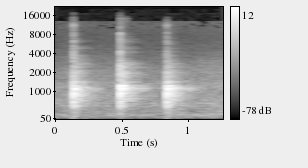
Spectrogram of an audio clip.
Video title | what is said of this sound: The Great Guitar Build Off 2022 Part 32 - It Looks Like A Guitar Again! | here's where the controller or where the switch cavity is you can hear the difference in the sound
